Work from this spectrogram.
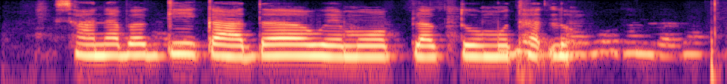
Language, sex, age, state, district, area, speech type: Manipuri, female, 30-45, Manipur, Churachandpur, rural, read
